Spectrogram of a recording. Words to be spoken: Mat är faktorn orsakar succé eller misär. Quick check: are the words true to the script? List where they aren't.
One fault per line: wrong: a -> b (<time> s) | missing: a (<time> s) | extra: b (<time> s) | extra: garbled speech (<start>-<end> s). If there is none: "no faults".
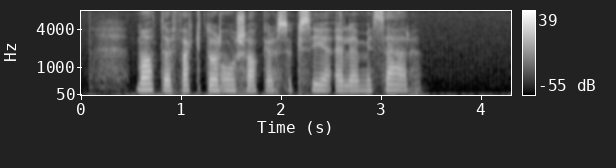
no faults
